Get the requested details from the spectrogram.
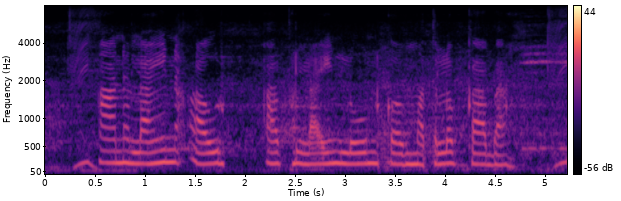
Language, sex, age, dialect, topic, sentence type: Bhojpuri, female, 25-30, Western, banking, question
